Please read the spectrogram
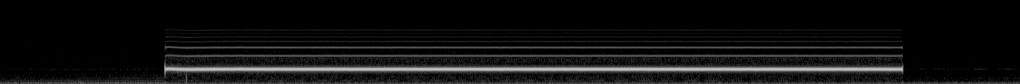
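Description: A single steady, slightly buzzy electronic test tone, the line-up tone that goes with a videotape slate. It starts suddenly about two seconds in and cuts off suddenly about seven seconds later. A faint low hum lies under it before and after.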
